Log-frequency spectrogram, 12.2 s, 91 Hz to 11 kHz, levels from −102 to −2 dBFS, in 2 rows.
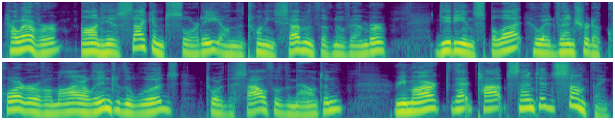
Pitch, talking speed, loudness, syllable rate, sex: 160 Hz, 170 wpm, -18 LUFS, 5.2 syllables/s, male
